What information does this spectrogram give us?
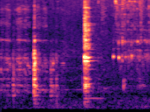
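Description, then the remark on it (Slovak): Red wine poured into a glass: a short splash of liquid filling, with two brighter glassy knocks and a faint trickle trailing off, no voices. “Červené víno, nech sa trošku Aha, to vyvetralo.”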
